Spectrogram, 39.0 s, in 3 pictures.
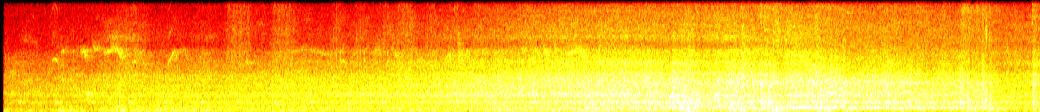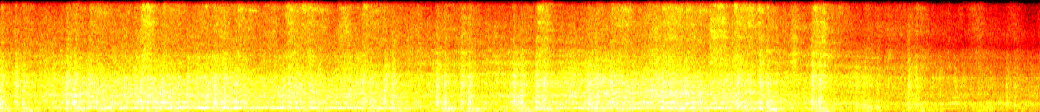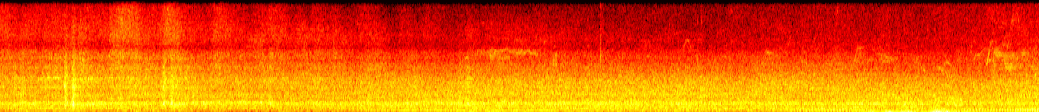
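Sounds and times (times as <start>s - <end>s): train wheels clattering over rail joints: 7.7s - 28.5s.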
